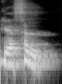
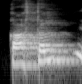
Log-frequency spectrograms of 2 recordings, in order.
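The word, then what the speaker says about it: castle: सी एस टी एल ई कैसल कास्टल या कैस्टले नहीं होता।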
